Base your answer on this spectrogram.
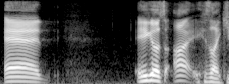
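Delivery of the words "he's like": usual speaking voice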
